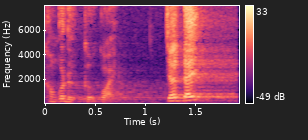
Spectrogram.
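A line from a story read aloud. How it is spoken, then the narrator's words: Cold. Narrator (Vietnamese): Ba Tàng lạnh lùng nói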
